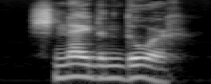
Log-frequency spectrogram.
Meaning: inflection of doorsnijden: 1. plural present indicative 2. plural present subjunctive
- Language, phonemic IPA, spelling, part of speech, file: Dutch, /ˈsnɛidə(n) ˈdor/, snijden door, verb, Nl-snijden door.ogg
